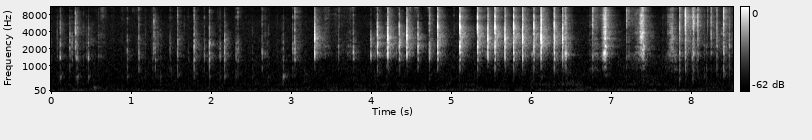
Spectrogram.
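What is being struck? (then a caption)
Plastic game controller. Long nails tap quickly on the shell and buttons of a hollow black plastic Xbox 360 controller held in both hands. The sharp, bright clicks start sparse and quiet, then grow denser and louder about halfway through, with each tap dying away almost instantly.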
